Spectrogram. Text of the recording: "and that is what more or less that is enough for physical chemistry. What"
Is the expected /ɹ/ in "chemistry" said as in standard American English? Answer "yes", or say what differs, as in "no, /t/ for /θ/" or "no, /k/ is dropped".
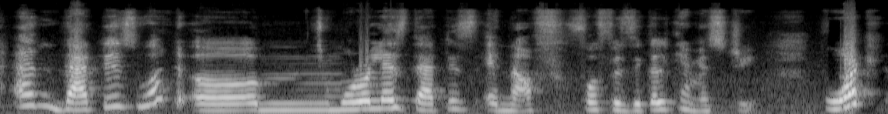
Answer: yes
